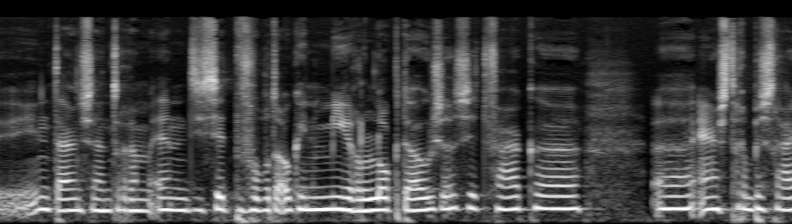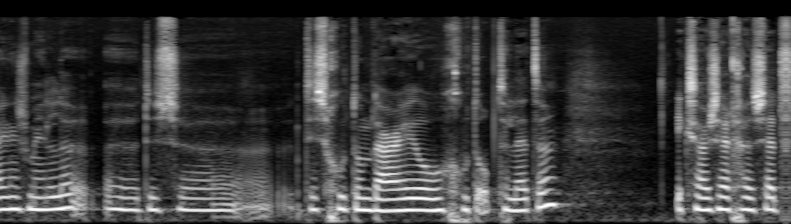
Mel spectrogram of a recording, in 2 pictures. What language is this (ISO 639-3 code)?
nld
